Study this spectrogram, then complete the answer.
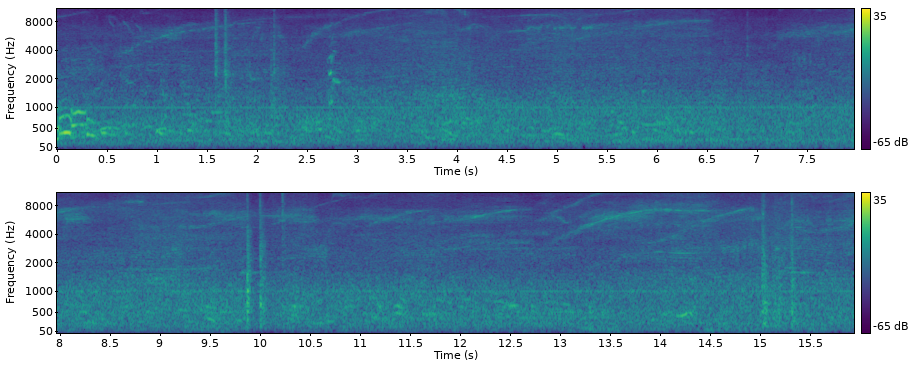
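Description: Small electric model cars whine as they speed around a track outdoors.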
